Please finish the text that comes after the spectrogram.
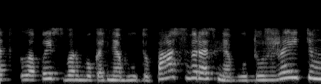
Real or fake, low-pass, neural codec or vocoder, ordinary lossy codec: real; 5.4 kHz; none; AAC, 48 kbps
